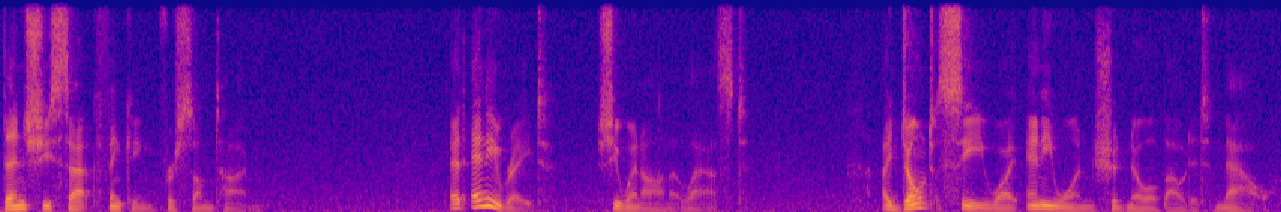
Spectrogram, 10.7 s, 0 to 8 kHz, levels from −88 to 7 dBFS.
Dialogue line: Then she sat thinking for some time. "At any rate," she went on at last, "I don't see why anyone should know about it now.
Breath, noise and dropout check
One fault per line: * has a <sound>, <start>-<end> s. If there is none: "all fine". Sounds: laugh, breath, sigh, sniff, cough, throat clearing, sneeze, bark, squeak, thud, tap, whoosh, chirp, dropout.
all fine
